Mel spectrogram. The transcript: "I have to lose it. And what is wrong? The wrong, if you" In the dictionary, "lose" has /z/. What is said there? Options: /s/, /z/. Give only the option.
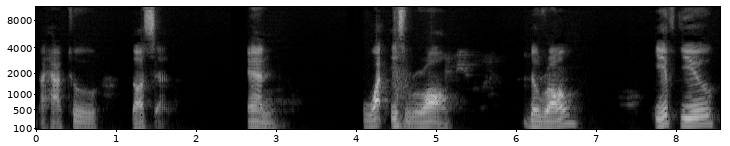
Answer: /s/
